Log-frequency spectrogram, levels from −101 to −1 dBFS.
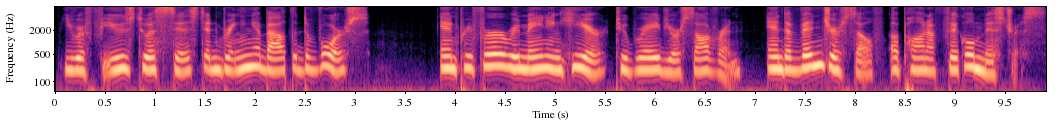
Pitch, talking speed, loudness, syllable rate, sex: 205 Hz, 145 wpm, -16 LUFS, 5.0 syllables/s, female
